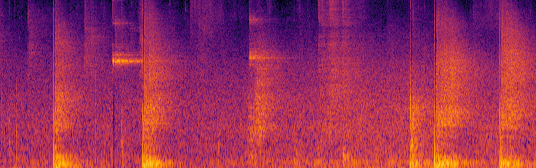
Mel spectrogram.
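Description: A basketball bouncing on a gym's wooden floor, several separate bounces with echoing tails, the last three coming quickly near the end. A brief high squeak sounds about two seconds in.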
